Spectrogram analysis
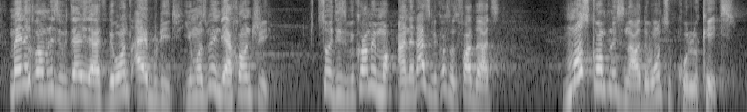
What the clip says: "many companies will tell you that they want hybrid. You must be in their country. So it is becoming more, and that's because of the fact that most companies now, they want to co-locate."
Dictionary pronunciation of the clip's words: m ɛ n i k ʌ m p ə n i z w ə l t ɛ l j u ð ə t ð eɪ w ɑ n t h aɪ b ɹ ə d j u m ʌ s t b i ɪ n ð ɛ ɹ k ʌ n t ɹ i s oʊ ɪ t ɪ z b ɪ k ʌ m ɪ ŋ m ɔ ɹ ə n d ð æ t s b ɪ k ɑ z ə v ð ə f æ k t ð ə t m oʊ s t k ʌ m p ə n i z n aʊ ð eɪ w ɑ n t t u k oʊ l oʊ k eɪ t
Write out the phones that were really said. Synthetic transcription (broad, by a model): m ɛ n i k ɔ m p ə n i s w ə l t ɛ l j u ð ə t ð eɪ w ɑ n t aɪ b ɹ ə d j u m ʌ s b i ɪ n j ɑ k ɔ n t ɹ i s oʊ ɪ t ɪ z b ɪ k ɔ m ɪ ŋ m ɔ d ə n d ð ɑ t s b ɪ k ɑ s ə v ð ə f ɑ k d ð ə t m oʊ s t k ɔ m p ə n i s n aʊ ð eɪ w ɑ n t t u k oʊ l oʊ k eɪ t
